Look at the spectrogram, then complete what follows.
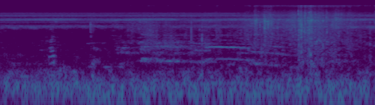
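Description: A rooster crowing faintly, one drawn-out crow about two seconds in, over a steady high drone of insects.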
